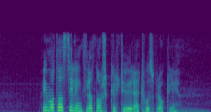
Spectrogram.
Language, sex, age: Norwegian, female, 30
